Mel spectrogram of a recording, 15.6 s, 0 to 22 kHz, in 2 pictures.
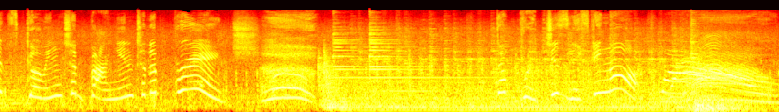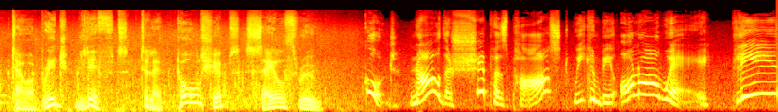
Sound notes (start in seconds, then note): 2.6 kids gasping; 3.2 bell dinging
